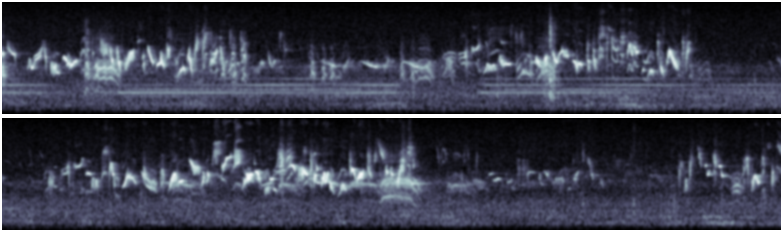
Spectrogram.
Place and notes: tondatei.de: rheindelta, fussach, vogelreservat
vogelgezwitscher, vogelgesang, schiff
Österreich, European Union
